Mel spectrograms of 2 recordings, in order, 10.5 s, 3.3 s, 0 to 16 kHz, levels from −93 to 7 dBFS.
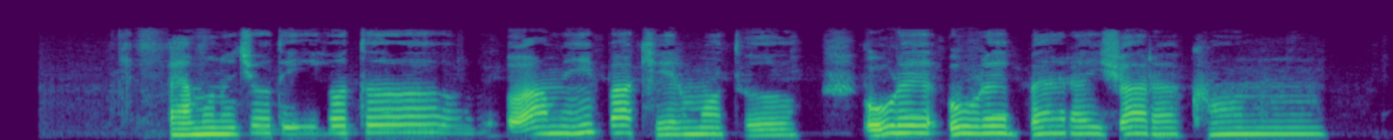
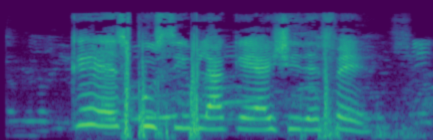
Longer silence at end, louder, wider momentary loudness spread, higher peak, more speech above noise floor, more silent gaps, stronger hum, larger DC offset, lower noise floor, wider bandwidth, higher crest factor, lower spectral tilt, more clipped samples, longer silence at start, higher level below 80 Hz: first, 0.5 s vs 0 s; first, -17 LUFS vs -20 LUFS; about the same, 11 LU vs 11 LU; about the same, -2 dBFS vs -4 dBFS; first, 42 dB vs 22 dB; neither; neither; neither; first, -59 dBFS vs -44 dBFS; second, 7.2 kHz vs 11.5 kHz; about the same, 16 dB vs 18 dB; first, -7.5 dB/octave vs -2 dB/octave; neither; first, 1.05 s vs 0.2 s; about the same, -54 dBFS vs -54 dBFS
